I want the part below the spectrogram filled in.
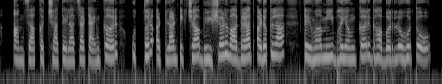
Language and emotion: Marathi, fearful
